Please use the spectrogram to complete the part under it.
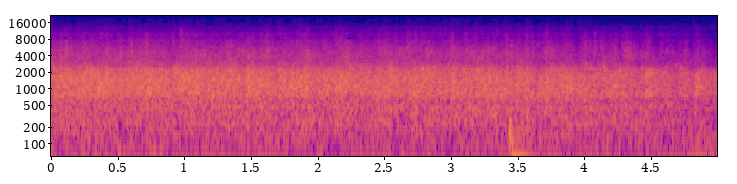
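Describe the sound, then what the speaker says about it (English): Sustained audience applause at a New York State transportation funding announcement, steady and dense for the whole stretch, a crowd clapping together at even loudness. "let's give a big round of applause for all her good work"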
